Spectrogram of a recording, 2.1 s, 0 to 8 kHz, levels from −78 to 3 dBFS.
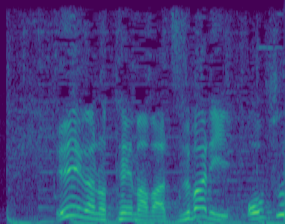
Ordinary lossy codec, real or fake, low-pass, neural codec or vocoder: none; real; none; none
